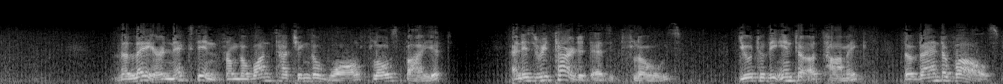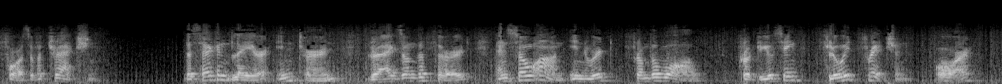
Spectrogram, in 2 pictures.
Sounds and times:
Speech: 1.1 - 4.5, 5.1 - 6.8, 7.4 - 11.1, 11.9 - 19.9.

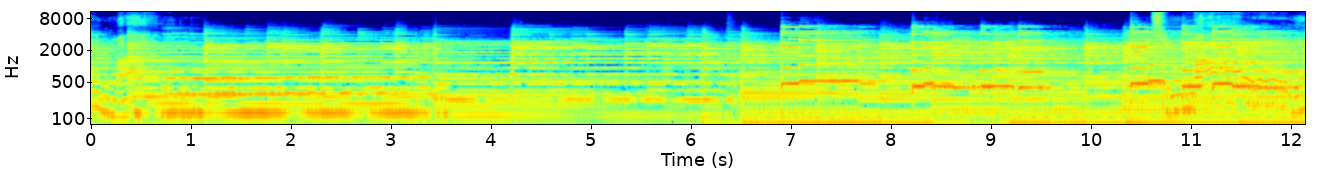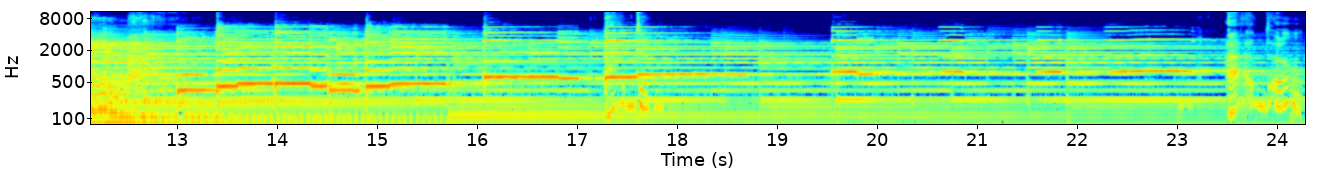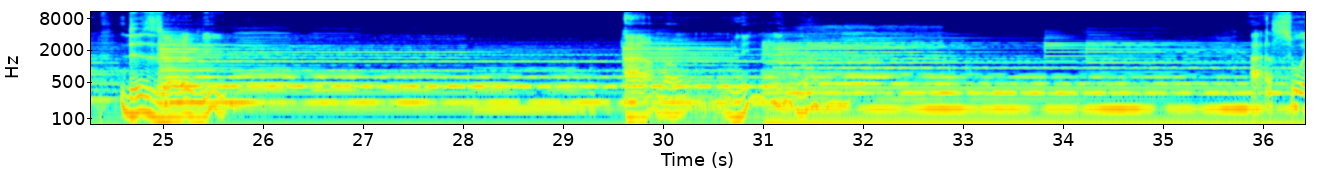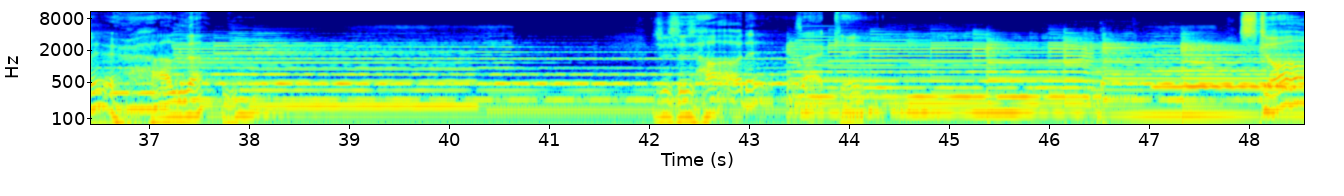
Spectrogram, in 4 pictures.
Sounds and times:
Effects unit: 0.0 - 48.5.

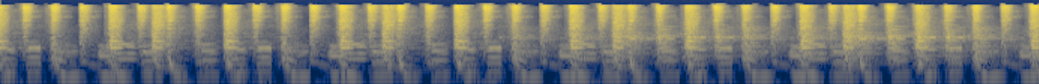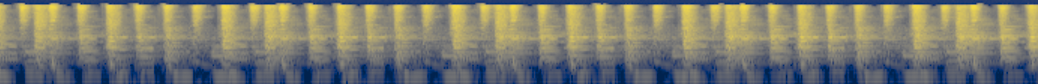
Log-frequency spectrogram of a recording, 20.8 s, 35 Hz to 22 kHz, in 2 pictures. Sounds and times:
House music: 0.0 - 20.7.

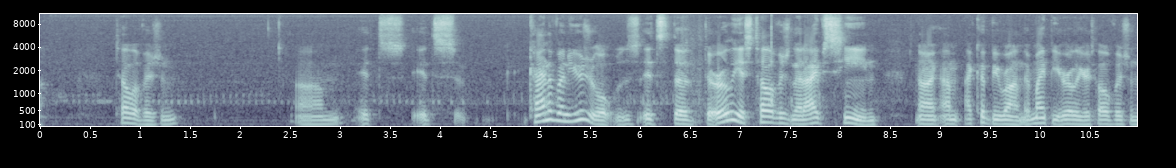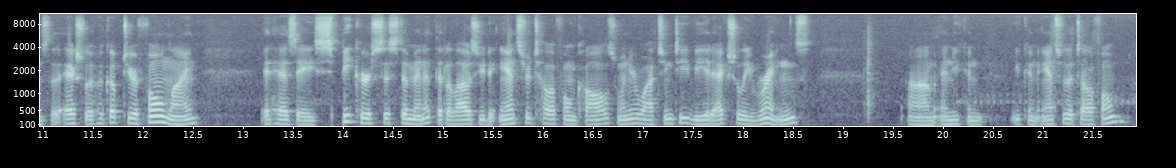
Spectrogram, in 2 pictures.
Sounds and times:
Speech: 0.8 - 1.4, 2.4 - 12.6, 13.2 - 18.7, 19.6 - 21.9.

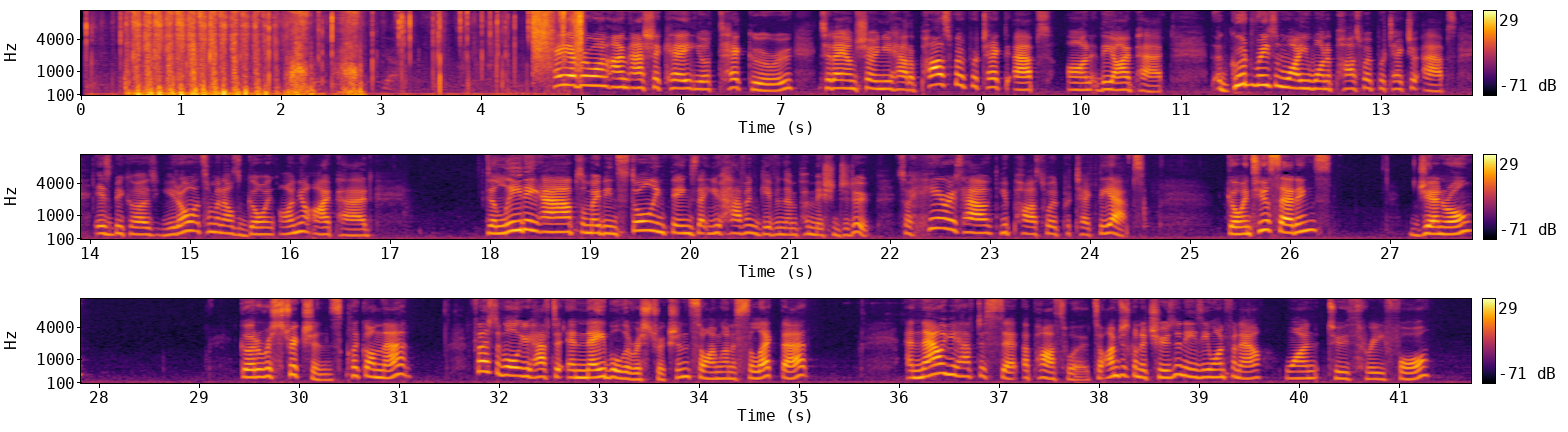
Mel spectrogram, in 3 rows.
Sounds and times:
Speech: 4.8 - 16.9, 18.0 - 24.6, 25.4 - 26.5, 29.5 - 31.2, 31.8 - 35.2, 36.1 - 41.4.

